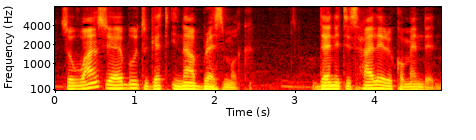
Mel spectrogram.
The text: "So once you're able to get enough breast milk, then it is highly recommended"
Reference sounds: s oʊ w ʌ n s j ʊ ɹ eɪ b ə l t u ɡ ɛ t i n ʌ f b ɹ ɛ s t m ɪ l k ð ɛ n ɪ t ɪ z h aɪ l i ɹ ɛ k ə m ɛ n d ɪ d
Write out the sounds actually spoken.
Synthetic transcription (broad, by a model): s oʊ w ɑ n s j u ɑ eɪ b ə l t u ɡ ɛ t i n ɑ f b ɹ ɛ s m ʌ k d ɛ n ɪ t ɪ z h aɪ l i ɹ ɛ k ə m ɛ n d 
